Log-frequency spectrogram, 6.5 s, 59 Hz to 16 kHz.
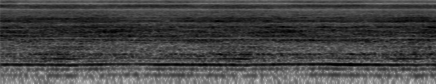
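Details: Restored vintage Hoover 1334 upright vacuum, fully reassembled after motor strip-down and bearing cleaning, demonstrated running: steady even motor hum with constant mid-pitched tone and airy rush, no wobble or rubbing; normal running.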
